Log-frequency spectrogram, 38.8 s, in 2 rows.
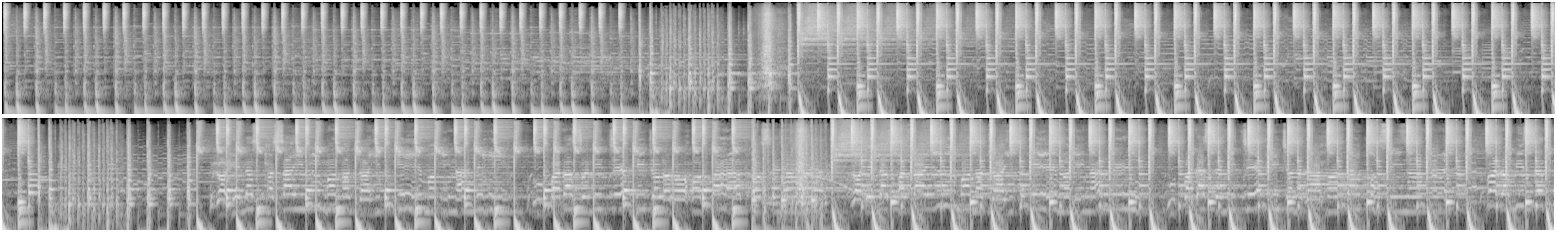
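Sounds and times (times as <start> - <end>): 
dholak with hard bass: 0.0 - 38.8.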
